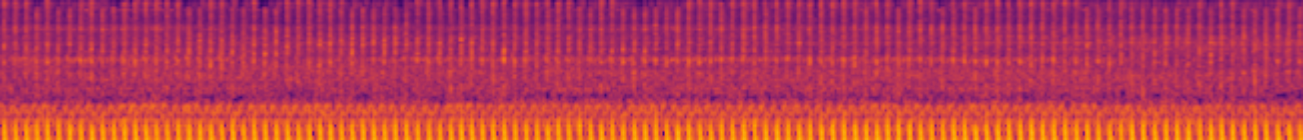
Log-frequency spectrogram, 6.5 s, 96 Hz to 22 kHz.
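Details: Briggs and Stratton-powered rotavator, thought to be from the 1970s, stood about 4 years unused, started from cold with a bit more throttle: quick, even single-cylinder pops at a steady pace, no misses or knocks; running cleanly, normal.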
